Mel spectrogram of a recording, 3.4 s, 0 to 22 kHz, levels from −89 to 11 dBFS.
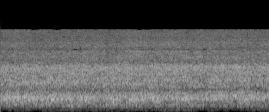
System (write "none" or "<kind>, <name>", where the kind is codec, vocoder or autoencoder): none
